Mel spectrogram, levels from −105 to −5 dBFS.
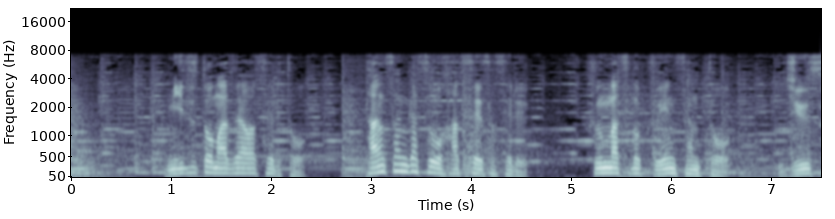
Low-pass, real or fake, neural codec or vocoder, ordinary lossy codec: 7.2 kHz; real; none; none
